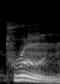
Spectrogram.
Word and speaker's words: Thrun: Today we are going to feature Sebastian Troon. His last name is spelled T-H-R-U-N.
